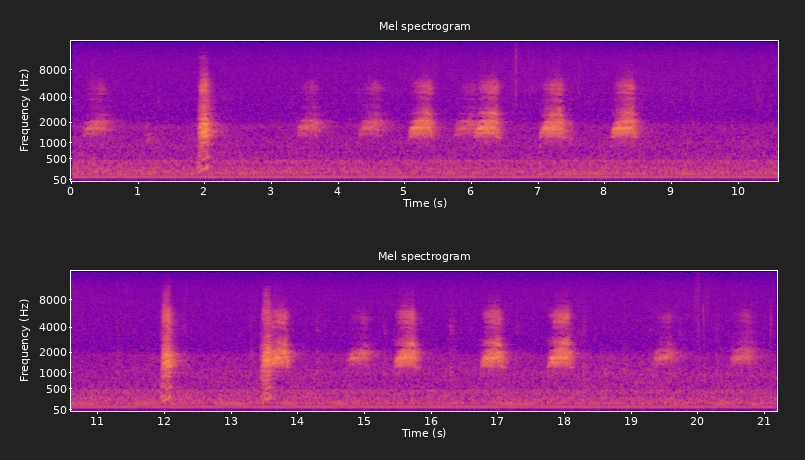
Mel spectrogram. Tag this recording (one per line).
field-recording
garden
park
pond
quack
